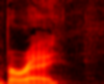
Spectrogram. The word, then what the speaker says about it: Bure: No, that is how you say it, because Valerie Bure.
